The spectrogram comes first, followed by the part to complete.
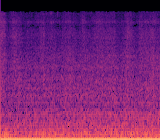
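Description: A steady low hum with no distinct clicks or knocks.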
